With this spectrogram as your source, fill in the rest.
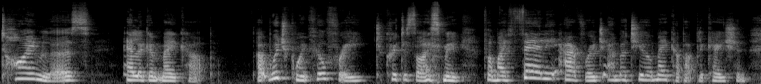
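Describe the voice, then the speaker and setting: A woman's somewhat breathy voice at medium pitch and a moderate pace. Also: ordinary pitch variation. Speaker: beauty vlogger. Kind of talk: tutorial.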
